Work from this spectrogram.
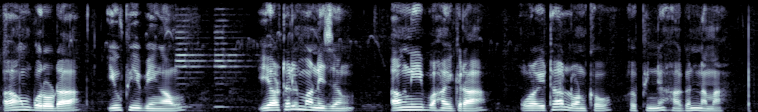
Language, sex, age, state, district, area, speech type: Bodo, male, 30-45, Assam, Kokrajhar, rural, read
